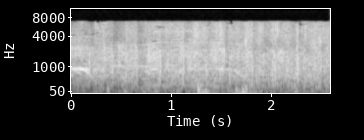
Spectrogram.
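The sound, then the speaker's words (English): Loud, dense audience applause after donation announcements at an organization's chapter meeting, an unbroken wash of clapping for under three seconds. “Yes, go ahead. Applaud.”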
